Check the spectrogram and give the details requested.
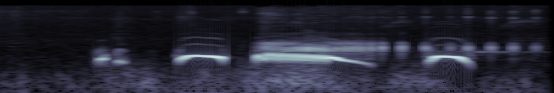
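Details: Zebra dove song, described as crystal-clear and used as a lure to prompt other doves to sing: a few soft, bowed cooing notes and a short trill, over low background rumble.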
